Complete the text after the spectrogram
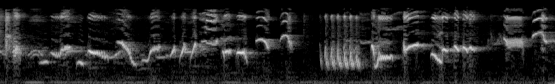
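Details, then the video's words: Loud rough song of a white-rumped shama meant to make other birds respond: varied rising and falling whistles, harsh buzzy bursts and quick chattering notes in fast succession. "KICAUAN MURAI BATU NEMBAK KASAR AUTO NGAMUK SEKALI DENGAR LANGSUNG NYAUT"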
